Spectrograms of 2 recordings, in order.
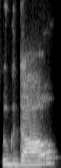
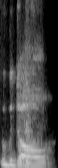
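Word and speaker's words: וּגְדָל: Now, and what you'll hear sung is this ugdal, is ugdol. They say it more as a o, this flat sound, as opposed to a ah, the way it's written.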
